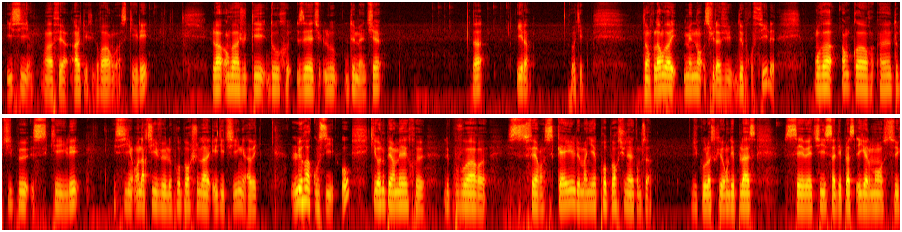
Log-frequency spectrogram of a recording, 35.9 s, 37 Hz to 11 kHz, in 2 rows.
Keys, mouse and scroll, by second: 0.3 alt+right click, 1.6 s, 3.7 ctrl+r, 4.8 ctrl+r, 6.4 z, 7.1-8.2 scroll up 3, 8.2 ctrl+r, 9.3 ctrl+r, 13.2 KP_3, 14.3-15.6 ctrl+scroll up 6, 15.6-16.6 scroll down 2, 16.6 alt+right click, 18.0 z, 18.6 z, 23.1 o, 24.5-25.3 shift+scroll up 1, 25.3 alt+right click, 26.1 s.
